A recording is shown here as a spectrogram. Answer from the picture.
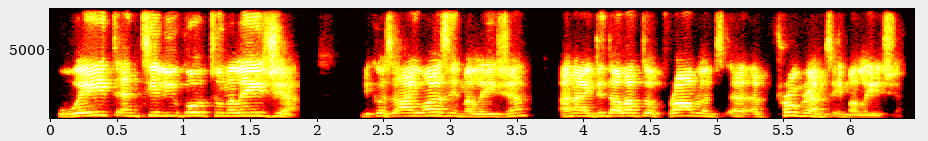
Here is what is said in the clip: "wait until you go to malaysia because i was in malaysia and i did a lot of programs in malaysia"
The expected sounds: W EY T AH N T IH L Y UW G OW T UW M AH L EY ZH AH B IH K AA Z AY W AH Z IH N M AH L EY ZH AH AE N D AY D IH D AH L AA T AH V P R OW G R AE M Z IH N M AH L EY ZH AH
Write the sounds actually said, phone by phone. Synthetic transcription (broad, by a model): W EY T AH N T IH L Y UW G OW T UW M AH L EY ZH AH B IH K AA Z AY W AH Z IH N M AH L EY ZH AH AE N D AY D IH D AH L AA T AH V P R OW G R AE M Z IH N M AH L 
